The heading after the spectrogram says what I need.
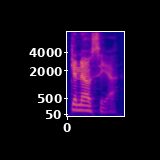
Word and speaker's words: Gnosia: Next is Gnosia. Is that how you pronounce that? Yeah, there's a G in, there's a hard G. Yeah. That's how the narrator was saying it. Yes, Gnosia.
